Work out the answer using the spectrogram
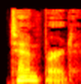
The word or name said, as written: tempered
